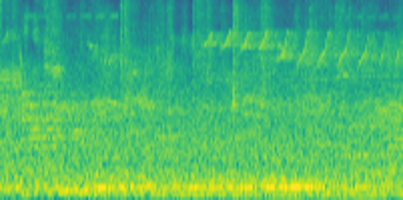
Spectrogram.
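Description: Outdoor background noise with a low steady hum; from about halfway in, a bird gives a fast run of short, high, descending notes, about six a second.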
